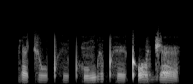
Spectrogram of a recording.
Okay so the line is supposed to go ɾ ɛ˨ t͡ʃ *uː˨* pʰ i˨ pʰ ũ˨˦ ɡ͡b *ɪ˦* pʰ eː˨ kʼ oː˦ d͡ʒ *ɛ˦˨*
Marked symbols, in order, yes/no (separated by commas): yes, yes, yes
